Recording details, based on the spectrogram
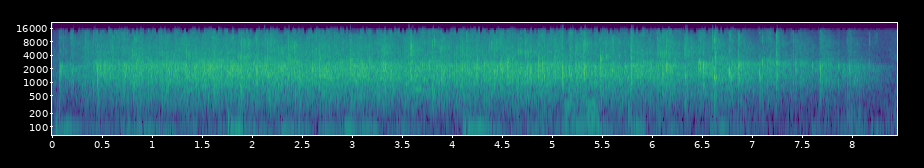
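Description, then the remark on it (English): A crowd at the CCC claps loudly and steadily for several seconds as a guest and Afro Roots are welcomed on stage, a dense, hissing wash of many hands that tapers slightly at the end, with a few faint voices mixed in. “So again, give a big applause for yourself.”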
